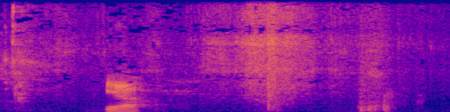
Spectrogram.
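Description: A plastic shopping bag rustling briefly, one short hiss a little past the middle.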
